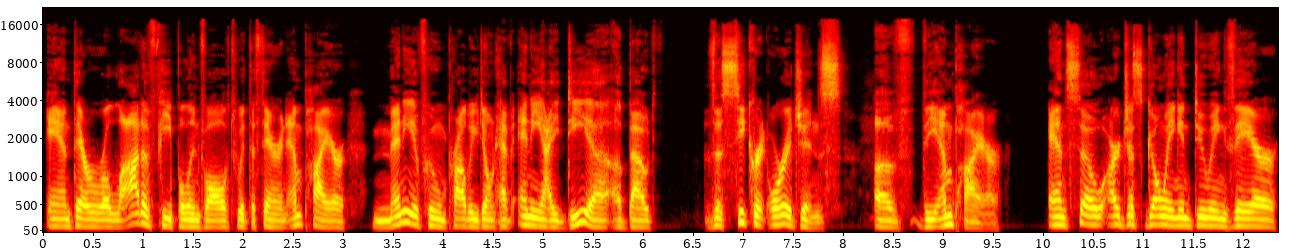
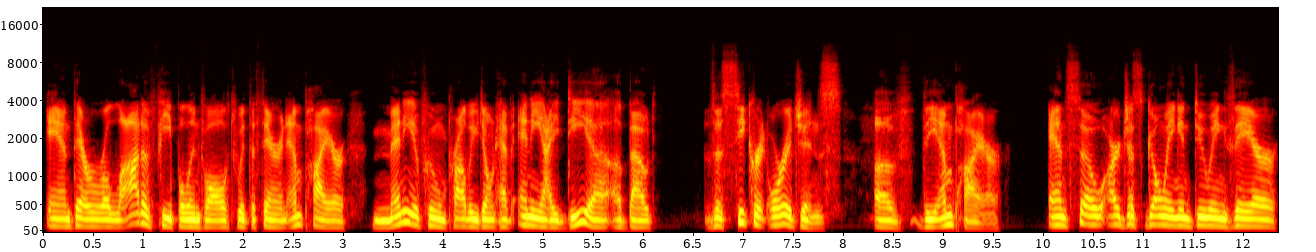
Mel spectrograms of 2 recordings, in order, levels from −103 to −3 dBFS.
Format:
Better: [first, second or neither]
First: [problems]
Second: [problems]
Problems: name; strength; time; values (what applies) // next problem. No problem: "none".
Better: first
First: none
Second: muffled; very; fading above 3.5 kHz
